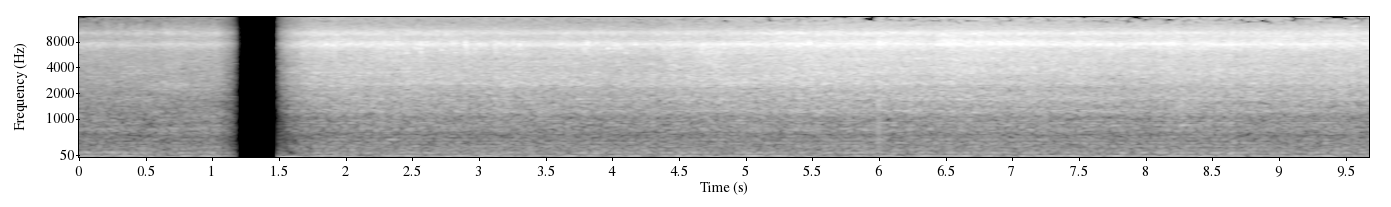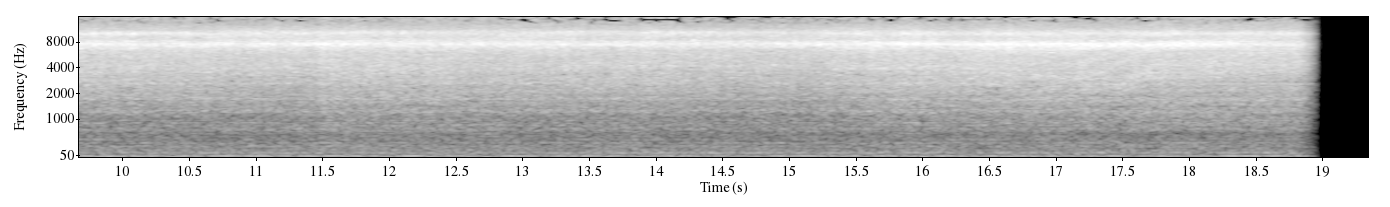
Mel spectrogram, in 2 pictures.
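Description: Chicken kebabs sizzling in melting butter on a stovetop grill pan: a steady frying hiss that starts after a brief break about a second in and cuts off suddenly near the end.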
